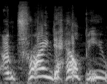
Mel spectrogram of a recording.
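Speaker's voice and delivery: hammed-up exasperated guy; imitating exasperated friend. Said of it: "He's like".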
